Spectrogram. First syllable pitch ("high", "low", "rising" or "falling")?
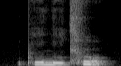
low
